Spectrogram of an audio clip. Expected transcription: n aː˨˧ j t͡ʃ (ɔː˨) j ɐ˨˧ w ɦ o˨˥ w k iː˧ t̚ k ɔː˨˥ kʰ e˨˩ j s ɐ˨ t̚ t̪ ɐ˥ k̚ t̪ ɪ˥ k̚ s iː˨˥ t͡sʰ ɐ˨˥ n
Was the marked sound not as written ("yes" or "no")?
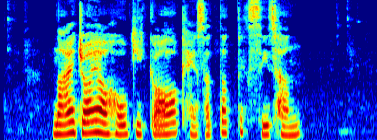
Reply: yes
